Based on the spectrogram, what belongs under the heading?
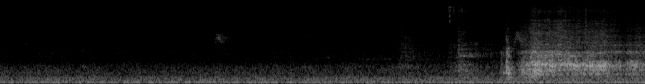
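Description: Small birds chirping repeatedly in the background over a steady low hum. About four and a half seconds in, a louder rushing noise starts, lasts under two seconds and cuts off.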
